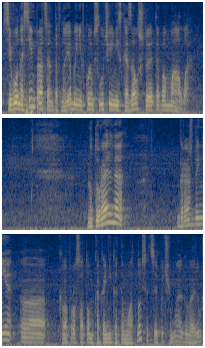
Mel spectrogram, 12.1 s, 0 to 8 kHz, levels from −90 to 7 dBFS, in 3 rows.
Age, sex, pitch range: 30-49, male, 95-130 Hz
